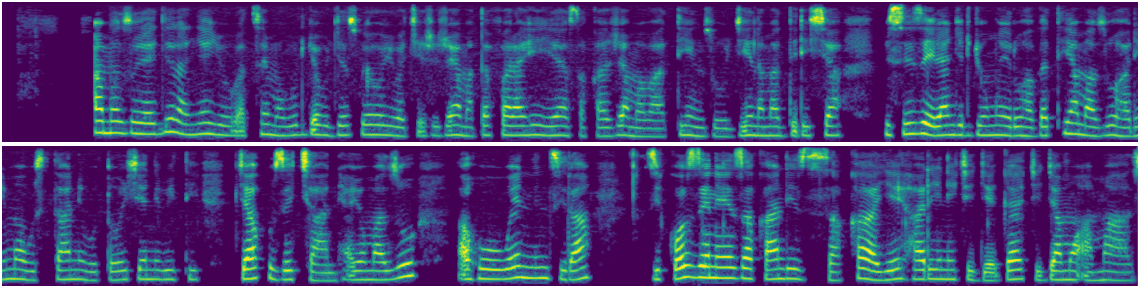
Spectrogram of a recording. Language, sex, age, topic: Kinyarwanda, female, 25-35, education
